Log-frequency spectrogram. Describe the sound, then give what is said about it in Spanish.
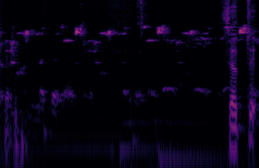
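Fiddling with a mobile phone: small plastic clicks and scrapes as the phone's case is pulled off, ending in a sharper snap as a cable plug is pushed back into the phone to fix a bad connection. “¿Y si lo, lo sacáis y lo metís de nuevo de tu celular?”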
